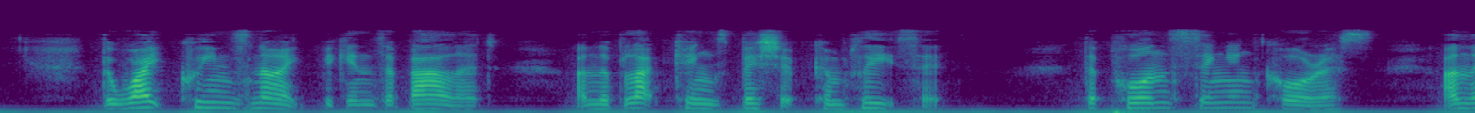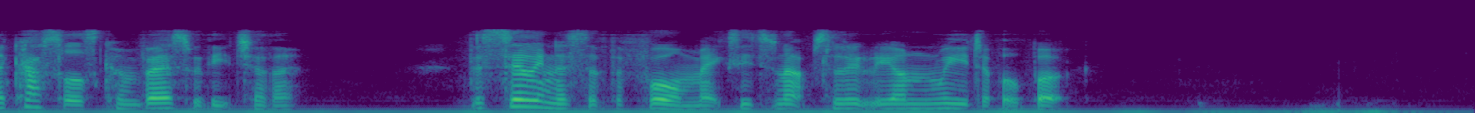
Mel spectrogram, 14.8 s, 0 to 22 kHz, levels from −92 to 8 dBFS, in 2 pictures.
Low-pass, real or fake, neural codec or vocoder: 7.2 kHz; real; none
